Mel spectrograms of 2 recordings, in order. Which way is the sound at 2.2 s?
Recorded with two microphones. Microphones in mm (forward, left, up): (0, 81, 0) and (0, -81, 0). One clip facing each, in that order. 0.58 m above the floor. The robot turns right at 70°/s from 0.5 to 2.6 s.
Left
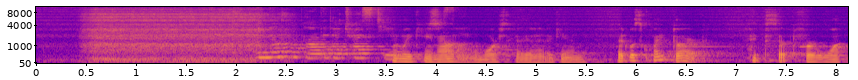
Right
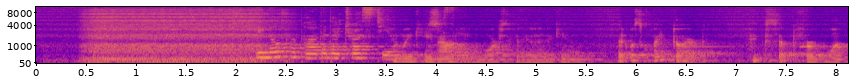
65° right (ahead or behind).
